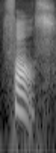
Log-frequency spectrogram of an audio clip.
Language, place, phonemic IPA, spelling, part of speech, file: English, California, /fɔls/, false, adjective / verb / adverb / noun, En-us-false.ogg
- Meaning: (adjective) 1. Untrue, not factual, factually incorrect 2. Based on factually incorrect premises 3. Spurious, artificial 4. Of a state in Boolean logic that indicates a negative result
